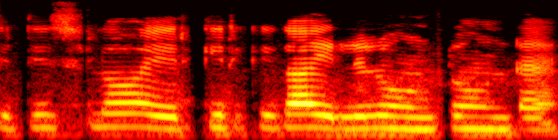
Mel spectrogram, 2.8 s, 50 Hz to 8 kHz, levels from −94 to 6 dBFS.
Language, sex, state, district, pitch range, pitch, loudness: Telugu, female, Andhra Pradesh, Srikakulam, 215-235 Hz, 225 Hz, -20 LUFS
